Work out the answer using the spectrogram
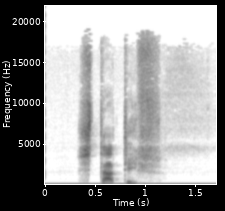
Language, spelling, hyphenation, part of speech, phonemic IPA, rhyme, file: Dutch, statief, sta‧tief, noun, /staːˈtif/, -if, Nl-statief.ogg
- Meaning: a tripod serving as an optic - or other device's three-legged stand or mount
